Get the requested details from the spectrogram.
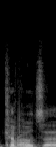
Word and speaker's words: Capuzzo: I think, is the Capuzzo, that's right. That's the correct pronunciation.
